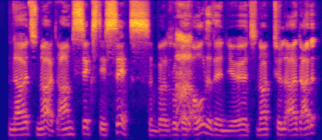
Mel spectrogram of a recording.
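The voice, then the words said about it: South African accent. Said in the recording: “the accent is from where? ... South Africa.”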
